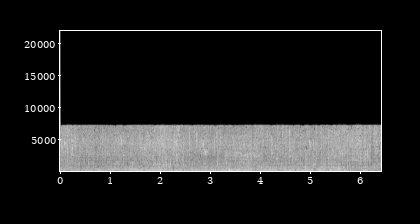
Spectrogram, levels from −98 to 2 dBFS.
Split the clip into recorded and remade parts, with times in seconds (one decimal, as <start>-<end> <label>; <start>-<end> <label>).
0.0-6.4 recorded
